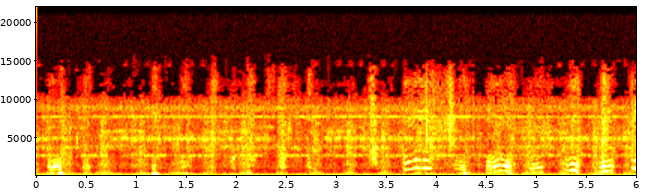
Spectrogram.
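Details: Newborn puppies of a stray mother dog, hungry and suckling milk, give thin whining whimpers. Short squeaks come first, then rising and falling whines grow more frequent toward the end, over a steady low rumbling background.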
